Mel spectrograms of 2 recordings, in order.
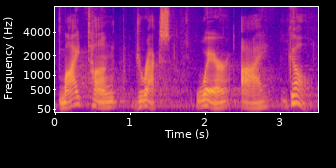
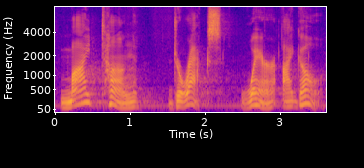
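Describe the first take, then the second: First: Slower still, landing on go; deliberate repeated sermon point; slow repeated emphasis. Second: Slow, each word weighed; deliberate sermon emphasis; slow emphatic statement. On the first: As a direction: repeat it slowly so it sticks. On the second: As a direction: lay it down slowly like a key point. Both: Shown as a demonstration. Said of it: "Let me say it again".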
